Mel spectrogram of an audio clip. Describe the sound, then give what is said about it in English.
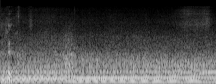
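A just-started bus engine drones loudly, its tone dipping briefly as it shifts under acceleration, then settling into a steady, rumbling hum with no voices. “you got it it's started so it sound, it's purring here”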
